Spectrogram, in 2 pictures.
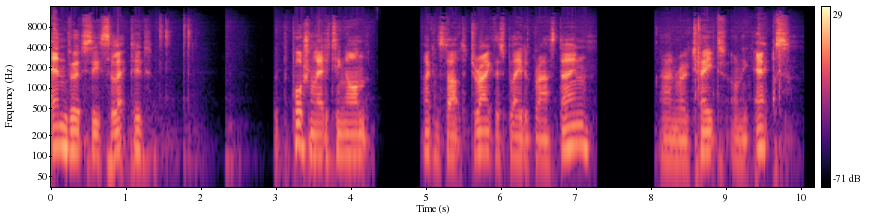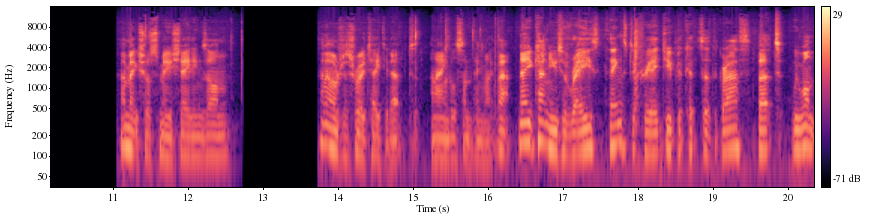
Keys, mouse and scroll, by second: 1.3 click, 1.4 right click, 2.2 click, 2.4-4.2 scroll down 1, 4.3 click, 4.6-7.4 scroll down 1, 7.4-7.8 scroll up 1, 7.8 scroll down 1, 8.2 r, 9.4 x, 10.0 click, 10.1 r, 10.2 scroll down 1, 10.3 click, 10.6 Tab, 10.7 middle click, 10.8 Tab, 10.9 z, 11.1 click, 12.7 middle click, 12.8 click, 13.0 KP_7, 13.2 KP_3, 13.4 scroll down 1, 13.6 r, 14.7 click, 15.4 shift+middle click, 16.2 scroll up 1, 16.3 middle click, 19.9 KP_7.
